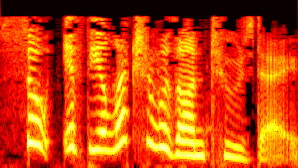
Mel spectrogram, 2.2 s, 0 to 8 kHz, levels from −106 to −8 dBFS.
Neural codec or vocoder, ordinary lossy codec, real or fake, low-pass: none; MP3, 24 kbps; real; 7.2 kHz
